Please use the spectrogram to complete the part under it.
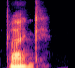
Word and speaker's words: Blacc: I think that's pronounced it. B-L-A-C-C. Black? – Yeah.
